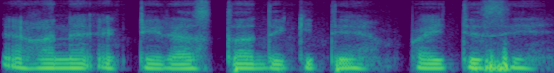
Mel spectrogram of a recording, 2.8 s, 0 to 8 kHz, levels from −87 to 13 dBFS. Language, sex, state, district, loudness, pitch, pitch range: Bengali, male, Assam, Hailakandi, -18 LUFS, 140 Hz, 135-145 Hz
